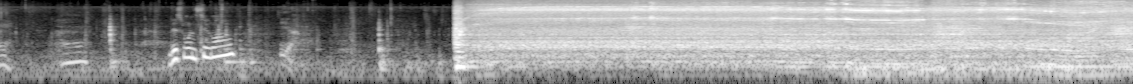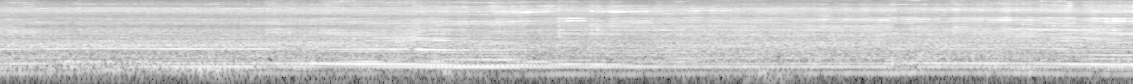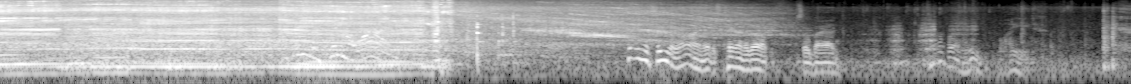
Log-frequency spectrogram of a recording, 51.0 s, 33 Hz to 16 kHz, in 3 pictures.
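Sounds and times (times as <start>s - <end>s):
power tool working wood: 6.8s - 46.2s.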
